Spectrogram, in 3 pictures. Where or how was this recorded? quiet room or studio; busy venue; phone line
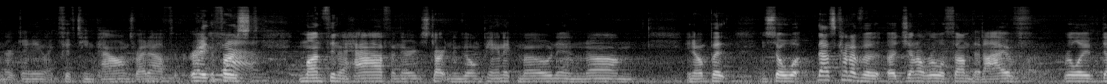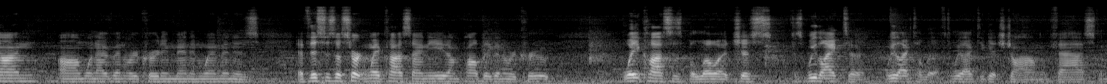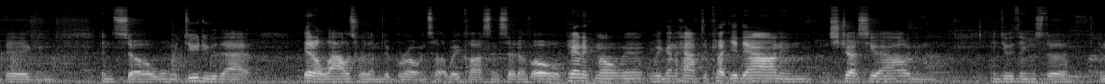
busy venue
